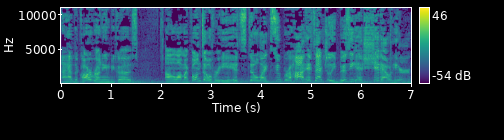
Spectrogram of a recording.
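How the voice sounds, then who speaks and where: A woman's voice at a moderate pace with very wide pitch swings, dry with no echo, over light background noise. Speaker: food vlogger. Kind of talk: casual vlog chat. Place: car. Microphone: phone near.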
